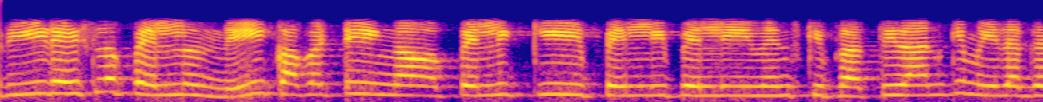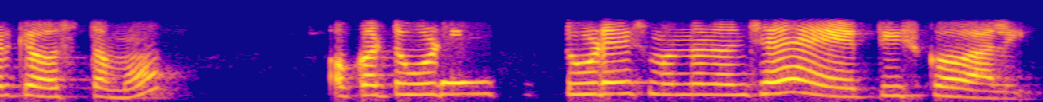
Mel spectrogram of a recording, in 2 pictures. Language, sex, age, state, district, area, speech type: Telugu, female, 18-30, Telangana, Jagtial, urban, conversation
